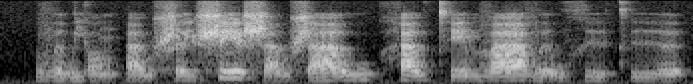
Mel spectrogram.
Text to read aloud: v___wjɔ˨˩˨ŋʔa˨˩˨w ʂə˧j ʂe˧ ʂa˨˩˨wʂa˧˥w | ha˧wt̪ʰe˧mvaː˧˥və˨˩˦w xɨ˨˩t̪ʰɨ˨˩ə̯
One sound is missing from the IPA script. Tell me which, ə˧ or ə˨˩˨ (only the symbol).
ə˨˩˨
